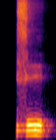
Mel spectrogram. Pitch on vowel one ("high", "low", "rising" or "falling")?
high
